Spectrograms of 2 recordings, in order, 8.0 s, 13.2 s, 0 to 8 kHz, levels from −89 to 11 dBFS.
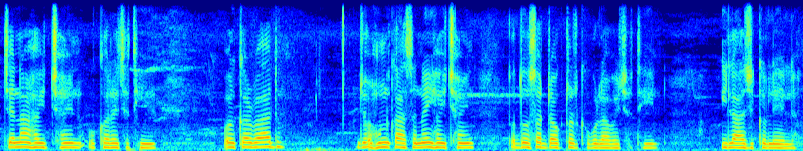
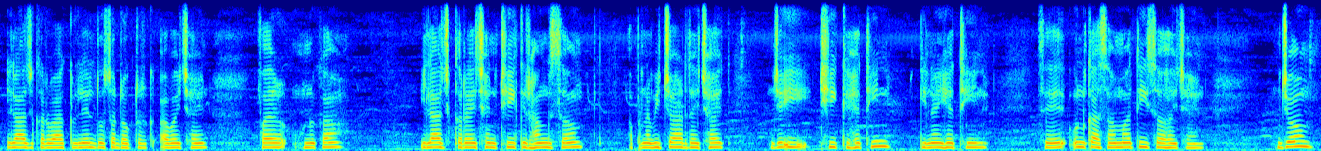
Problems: none marked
